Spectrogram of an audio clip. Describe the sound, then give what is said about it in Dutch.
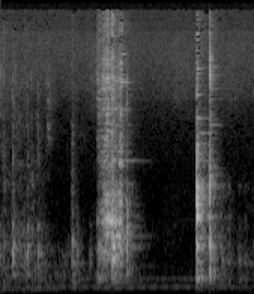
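A small metal saucepan is handled on a kitchen stove: a few light taps, then a longer scraping drag, then two sharp metallic clanks close together. “Even aan de kant schuiven. En dan maak ik even plaats. Pak ik een ander pannetje. Pak ik gewoon een steelpannetje.”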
